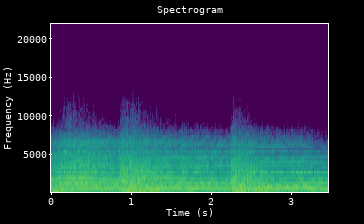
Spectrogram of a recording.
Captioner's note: suspenseful music; gun fires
